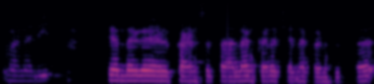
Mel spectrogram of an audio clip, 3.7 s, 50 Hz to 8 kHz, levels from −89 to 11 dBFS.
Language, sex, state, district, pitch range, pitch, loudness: Kannada, female, Karnataka, Chamarajanagar, 165-180 Hz, 170 Hz, -47 LUFS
